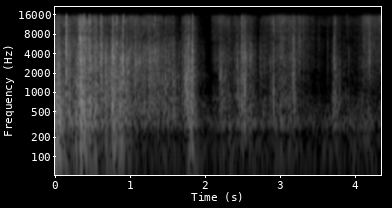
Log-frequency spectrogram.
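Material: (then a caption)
Paper. A hand lifts and turns the thin sheets of an open newsprint newspaper lying on a table, making bright, crisp rustling and flapping crinkles. The crackle is loudest and densest in the first two seconds, then settles into softer, scattered rustles as the pages settle.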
